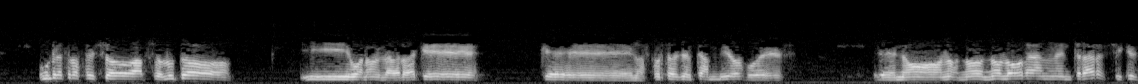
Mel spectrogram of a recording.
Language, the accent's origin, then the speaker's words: Spanish; Catalonia, Spain; con Gabriel Rufián comparto muchas cosas, entre ellas que los dos somos catalanes. Uh-huh. Y los dos somos hijos de españoles.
